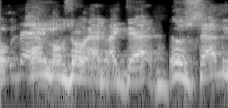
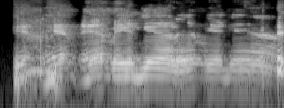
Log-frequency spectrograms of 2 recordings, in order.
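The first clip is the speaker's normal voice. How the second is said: mock dominatrix voice, lower; 9 semitones lower, 3 dB quieter than usual. Doing a joking impression of a dominatrix: dominatrix impression. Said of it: "That was the best impression I've ever".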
